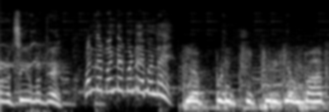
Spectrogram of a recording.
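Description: A voice making wordless, wavering pitched calls in several short bursts.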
